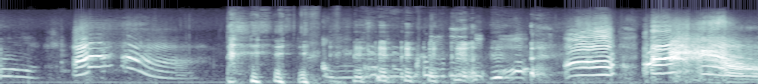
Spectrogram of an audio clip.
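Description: A newborn baby gives a run of wavering wails and fussy, babbling cries with short pauses, ending in a louder, strained outburst.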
